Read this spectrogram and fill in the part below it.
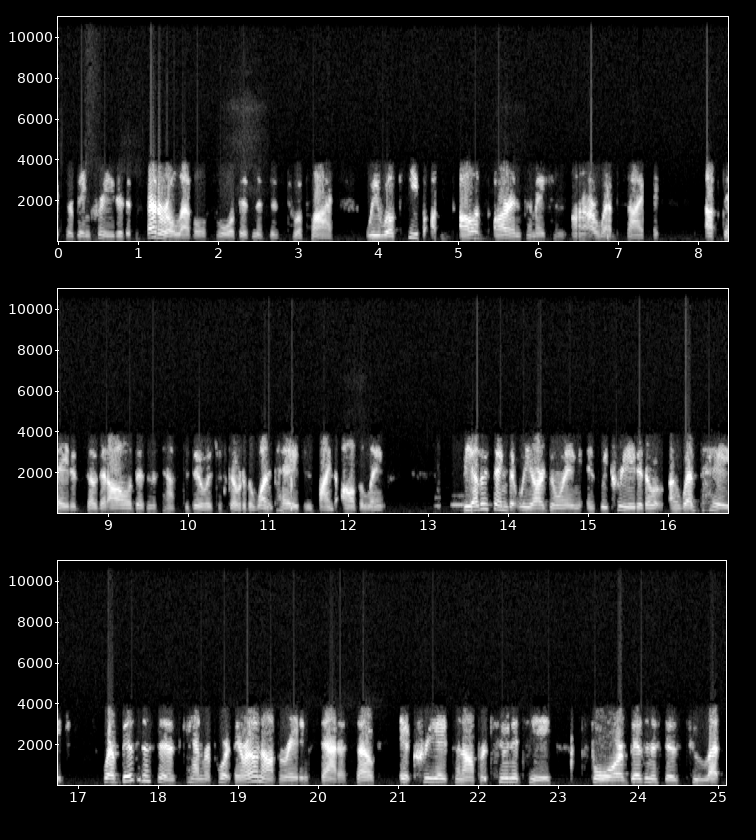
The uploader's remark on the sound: talks by phone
